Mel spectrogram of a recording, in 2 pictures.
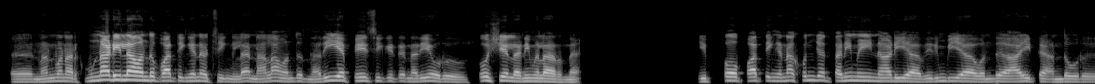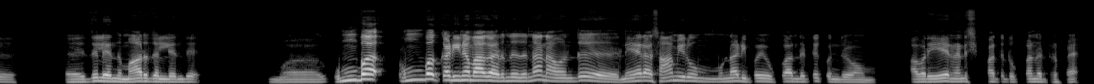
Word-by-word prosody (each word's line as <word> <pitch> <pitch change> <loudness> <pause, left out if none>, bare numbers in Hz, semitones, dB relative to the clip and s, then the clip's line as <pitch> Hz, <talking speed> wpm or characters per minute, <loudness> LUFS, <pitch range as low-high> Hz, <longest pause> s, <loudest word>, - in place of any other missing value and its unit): அ - - -5 0.2
நண்பனா 150 +4 -2
இருக்கு. 140 +2 -12
முன்னாடிலாம் 210 +1 +8
வந்து 185 0 +1
பாத்தீங்கன்னு 165 -1 0
வச்சுக்கோங்களேன், 140 -1 -4
நான்லாம் 145 +4 -3
வந்து 140 +2 -5
நெறைய 165 +9 +2 0.2
பேசிக்கிட்டு 155 -2 -3
நெறைய 150 +4 -1
ஒரு 135 -1 -3 0.3
சோசியல் 175 -2 +2
அனிமலா 145 -1 +1
இருந்தேன். 110 -1 -5 1.2
இப்போ 180 +6 -3 0.2
பாத்தீங்கன்னா 175 0 -1
கொஞ்சம் 190 -3 -3
தனிமை 180 +2 0 0.2
நாடிய 150 -1 +1 0.2
விரும்பியா 150 +1 -2
வந்து 130 +3 -3 0.2
ஆயிட்டேன். 135 -2 -2
அந்த 120 +2 -3
ஒரு 125 0 -6 0.8
அ - - -5
இதுல 155 +5 +1
இருந்து 140 -2 +2
மாறுதல்ல 140 -3 +1
இருந்து 125 +1 -5 0.9
ப 110 - -10 0.5
ரொம்ப 195 +8 +5 0.4
ரொம்ப 210 +7 0 0.2
கடினமா 195 -1 +6 0.2
இருந்ததுன்னா, 165 +3 -1
நான் 155 -3 -1
வந்து 145 +6 -4 0.4
நேரா 170 +4 +1
சாமி 175 +5 -2
ரூம் 150 -4 -5
முன்னாடி 145 +2 -3
போய் 145 -1 -2
உக்காந்துட்டு 130 +3 -5
கொஞ்சம் 115 -2 -7 0.5
அவரையே 130 +3 -1
நெனைச்சு 135 -1 -7
பாத்துட்டு 125 -2 -9
உக்காந்துட்டுருப்பேன். 115 -6 -9
150 Hz, 135 wpm, -23 LUFS, 130-170 Hz, 1.2 s, முன்னாடிலாம்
